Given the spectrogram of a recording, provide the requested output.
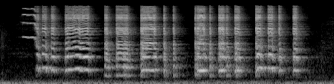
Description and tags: Squeaking noise from marker on whiteboard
